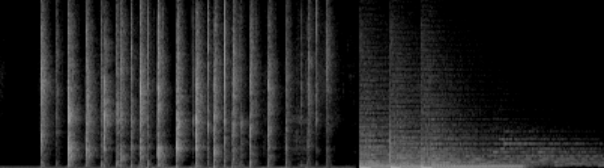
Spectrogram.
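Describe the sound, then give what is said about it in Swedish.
A short burst of crisp hand claps, about twenty in quick, slightly uneven succession, then a few loud sustained musical chords that ring out and stop. No talking. “Mm är det en applåd på det.”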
